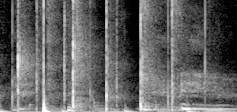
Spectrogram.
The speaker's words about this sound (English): Round of applause.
